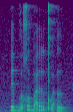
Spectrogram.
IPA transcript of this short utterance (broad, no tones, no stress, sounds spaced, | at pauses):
e b ɡʷ ḛ χʷ ɤ b a̰ r ṵ kʷʼ a̰ ʔ ɯ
